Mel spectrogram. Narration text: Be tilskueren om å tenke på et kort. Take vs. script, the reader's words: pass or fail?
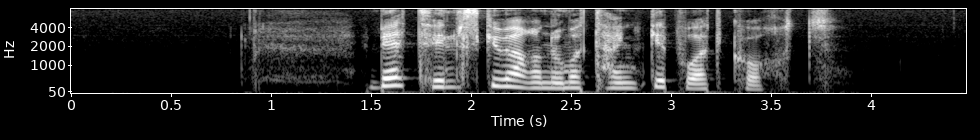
pass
